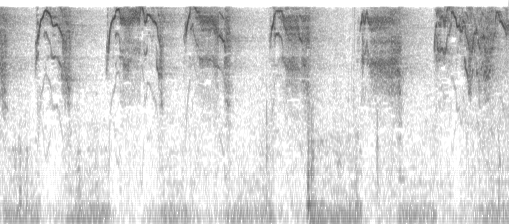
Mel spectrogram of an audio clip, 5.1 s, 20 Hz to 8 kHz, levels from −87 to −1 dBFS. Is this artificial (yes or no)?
no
